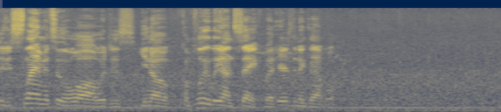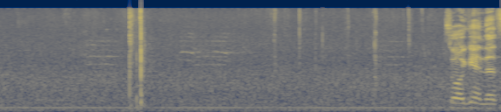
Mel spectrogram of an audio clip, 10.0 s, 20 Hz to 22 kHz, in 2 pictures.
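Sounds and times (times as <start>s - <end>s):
body impact on stone wall: 6.3s - 6.6s.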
